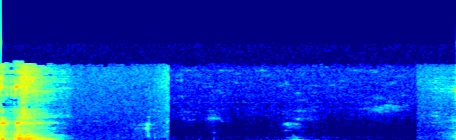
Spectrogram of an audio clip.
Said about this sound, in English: Yeah, I'll try and keep that coughing to a minimum.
